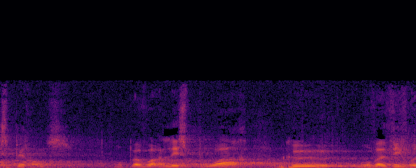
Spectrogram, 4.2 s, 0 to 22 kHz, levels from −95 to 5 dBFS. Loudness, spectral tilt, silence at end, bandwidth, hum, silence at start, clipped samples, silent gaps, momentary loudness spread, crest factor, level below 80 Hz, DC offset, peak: -36 LUFS; -5.5 dB/octave; 0 s; 11.5 kHz; none; 0 s; under 0.1%; none; 14 LU; 16 dB; -62 dBFS; under 0.1%; -20 dBFS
